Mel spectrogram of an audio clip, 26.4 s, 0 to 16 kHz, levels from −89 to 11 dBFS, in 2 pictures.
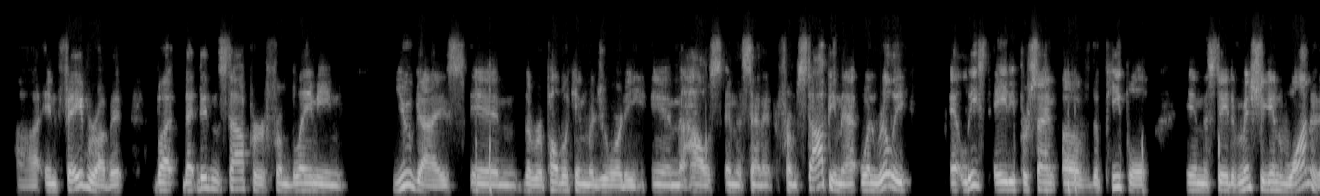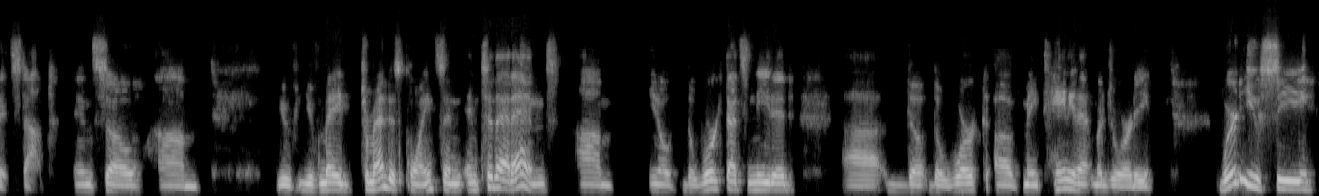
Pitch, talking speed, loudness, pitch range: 130 Hz, 175 wpm, -22 LUFS, 115-155 Hz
